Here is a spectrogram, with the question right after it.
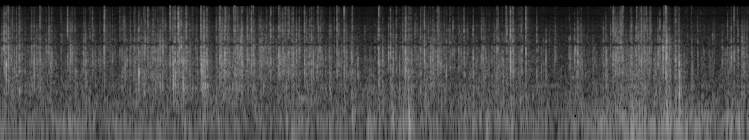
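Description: A strip of several clear plastic film air pillows, inflated and hollow, is held up in both hands and crinkled and squeezed with the fingertips. The result is a steady, dense crinkling of quick, crisp, bright crackles with little low end, swelling and easing throughout.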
